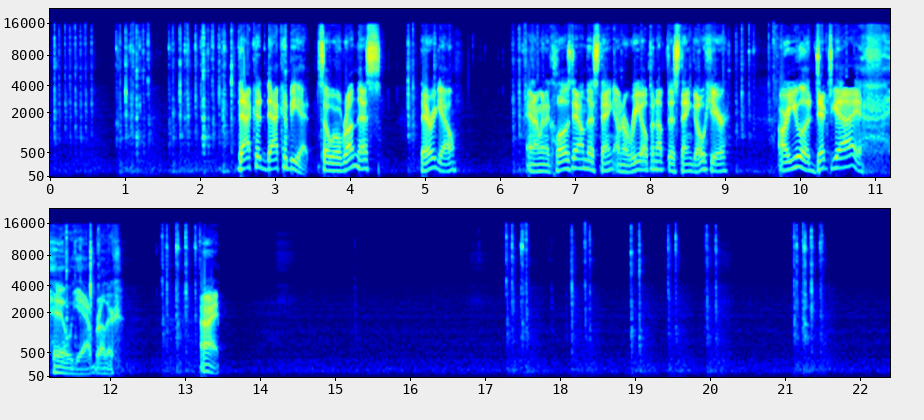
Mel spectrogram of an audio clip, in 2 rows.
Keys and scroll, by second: 0.0-2.8 typing, 3.0 Return, 3.6 ctrl+a, 4.6 1, 5.0 ctrl+h, 5.9-13.1 typing, 7.2 Up, 7.4 Return, 7.8 ctrl+h, 10.5 Return, 17.2 ctrl+a, 18.7-21.2 typing, 21.0 ctrl+a.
